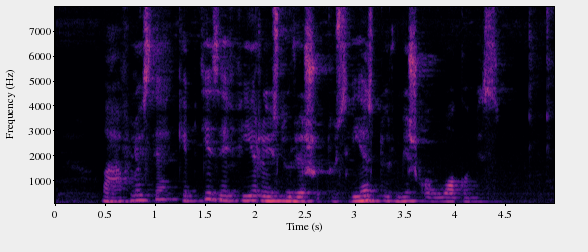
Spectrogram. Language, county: Lithuanian, Vilnius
